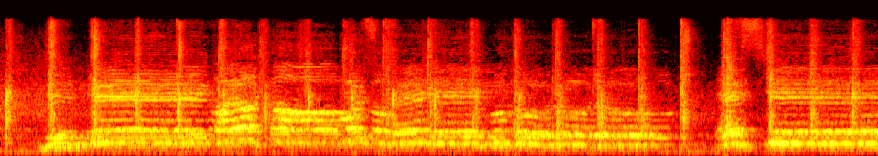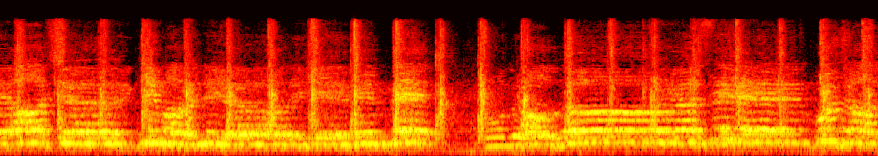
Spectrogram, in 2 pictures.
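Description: A crowd of male voices singing a slow chant together in unison, line by line with brief breaks between phrases, over sharp beats struck a few times a second.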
